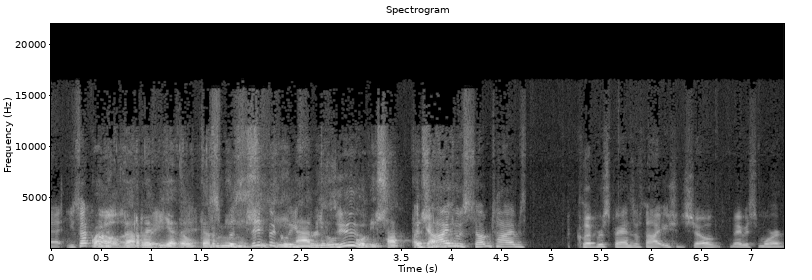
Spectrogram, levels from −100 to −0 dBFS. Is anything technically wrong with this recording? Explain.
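No, nothing in this speech recording stood out as a technical problem on listening.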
